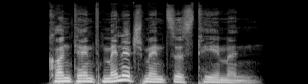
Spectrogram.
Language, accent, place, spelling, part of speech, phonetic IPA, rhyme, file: German, Germany, Berlin, Content-Management-Systemen, noun, [kɔntɛntˈmɛnɪt͡ʃməntzʏsˈteːmən], -eːmən, De-Content-Management-Systemen.ogg
- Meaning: dative plural of Content-Management-System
